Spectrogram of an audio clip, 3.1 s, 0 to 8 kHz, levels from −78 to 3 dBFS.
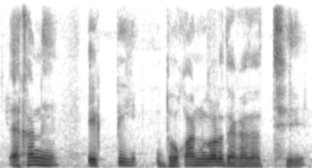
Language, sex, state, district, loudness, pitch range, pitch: Bengali, male, Tripura, West Tripura, -17 LUFS, 125-150 Hz, 140 Hz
